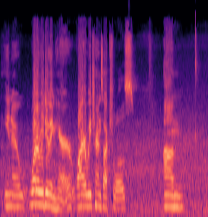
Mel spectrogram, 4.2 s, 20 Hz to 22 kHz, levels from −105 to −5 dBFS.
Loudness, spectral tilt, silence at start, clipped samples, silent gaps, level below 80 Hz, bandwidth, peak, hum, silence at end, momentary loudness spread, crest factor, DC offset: -27 LUFS; -4 dB/octave; 0 s; under 0.1%; none; -60 dBFS; 16 kHz; -14 dBFS; none; 0 s; 18 LU; 14 dB; under 0.1%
